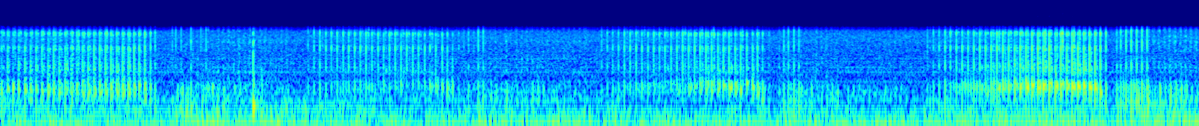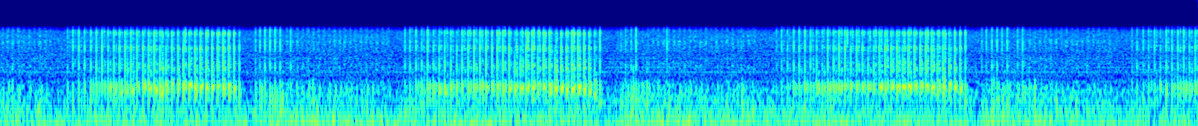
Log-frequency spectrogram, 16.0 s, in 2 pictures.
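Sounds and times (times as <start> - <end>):
cat purring: 0.0 - 15.9.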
